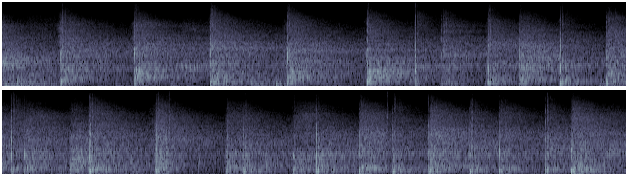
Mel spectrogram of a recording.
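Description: Rapid middle-level roundhouse kicks (mawashi-geri chudan) smacking into a handheld kick shield, about two a second, each hit echoing in the hall.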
